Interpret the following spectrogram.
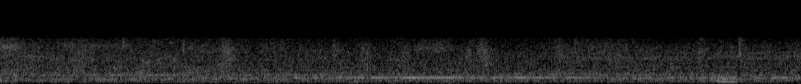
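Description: Quiet indoor room tone: a faint steady hum with light, scattered ticks and handling noise.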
